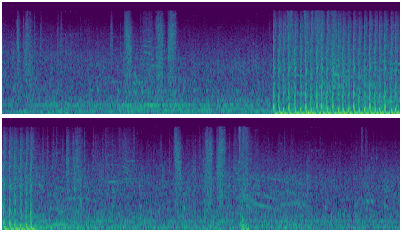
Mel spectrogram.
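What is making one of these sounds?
A gun magazine clicks as it is swapped.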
